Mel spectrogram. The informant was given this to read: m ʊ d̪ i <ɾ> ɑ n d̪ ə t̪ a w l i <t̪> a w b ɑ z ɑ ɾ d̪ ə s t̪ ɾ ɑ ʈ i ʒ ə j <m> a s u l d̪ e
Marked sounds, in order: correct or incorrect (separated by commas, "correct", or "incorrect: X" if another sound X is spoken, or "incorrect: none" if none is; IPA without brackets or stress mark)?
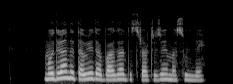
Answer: correct, incorrect: d̪, correct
